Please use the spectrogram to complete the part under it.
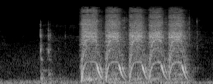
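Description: Ratchet loosening a front strut bolt on a Chrysler Concorde: after a couple of faint clicks, a loud close burst of rapid ratcheting strokes runs for about a second, with four or five quick swings.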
